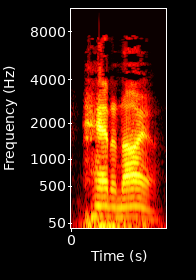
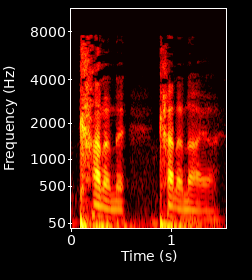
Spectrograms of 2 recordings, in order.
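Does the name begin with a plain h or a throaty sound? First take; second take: plain h; throaty. First: The name begins with a plain, soft h sound. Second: The name begins with a harsh, throaty, coughing sound. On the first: The speaker calls it wrong. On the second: The speaker calls it right.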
